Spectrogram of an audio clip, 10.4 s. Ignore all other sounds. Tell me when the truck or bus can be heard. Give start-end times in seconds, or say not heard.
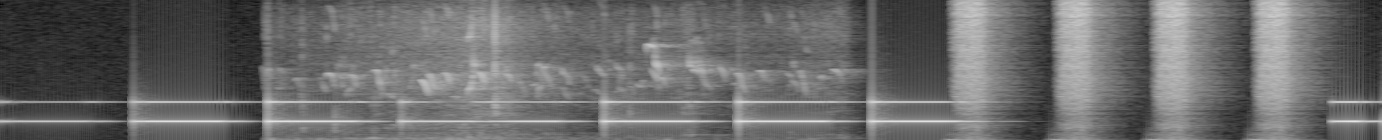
0.0-10.2.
